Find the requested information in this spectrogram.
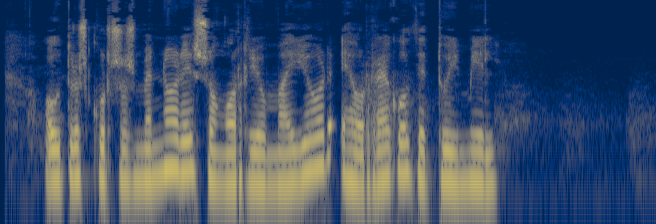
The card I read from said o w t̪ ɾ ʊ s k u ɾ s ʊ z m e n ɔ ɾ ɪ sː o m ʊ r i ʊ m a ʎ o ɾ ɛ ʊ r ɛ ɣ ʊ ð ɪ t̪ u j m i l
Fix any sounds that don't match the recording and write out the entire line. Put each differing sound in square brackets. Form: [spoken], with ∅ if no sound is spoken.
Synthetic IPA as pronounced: o w t̪ ɾ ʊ s k u ɾ s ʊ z m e n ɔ ɾ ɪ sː o [ŋ] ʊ r i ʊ m a [j] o ɾ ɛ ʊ r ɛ ɣ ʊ ð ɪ t̪ u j m i l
